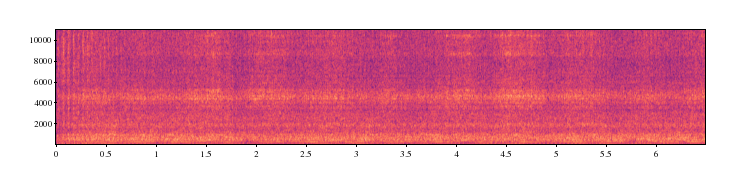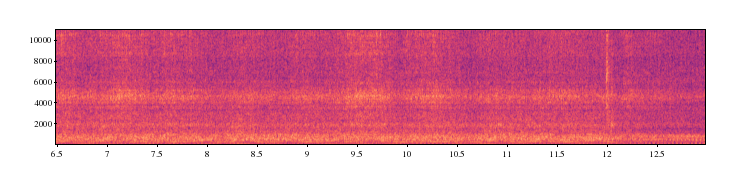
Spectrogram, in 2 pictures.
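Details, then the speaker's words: Craftsman LT3000 riding mower's small single-cylinder engine, maintained, filter changed: runs at a steady, even pace with no misses, knocks or hunting, then drops off near the end; sounds healthy. "This thing's doing great."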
